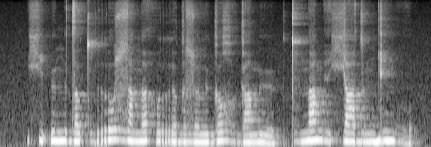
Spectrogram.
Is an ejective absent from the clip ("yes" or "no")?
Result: yes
